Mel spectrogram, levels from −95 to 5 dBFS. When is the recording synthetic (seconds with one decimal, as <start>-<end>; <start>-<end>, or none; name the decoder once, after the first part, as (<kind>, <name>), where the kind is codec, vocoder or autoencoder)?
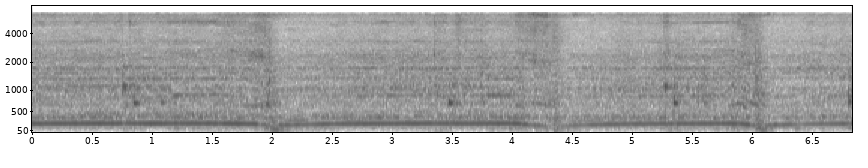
0.0-5.1 (codec, DAC); 6.2-6.8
